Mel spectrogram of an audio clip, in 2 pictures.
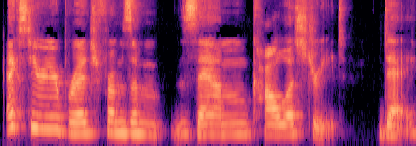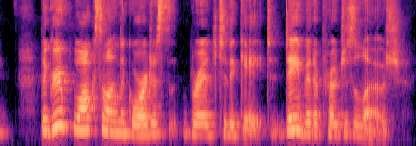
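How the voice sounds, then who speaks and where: A woman with a medium-pitched voice reads stage directions from a screenplay. Her delivery is scripted narration, setting scenes and describing action. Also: unhurried, a bit bright.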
